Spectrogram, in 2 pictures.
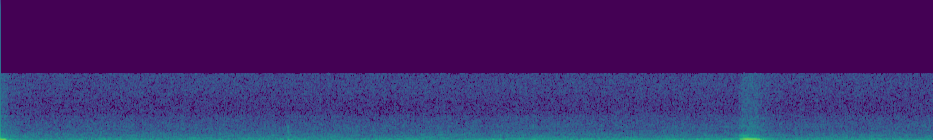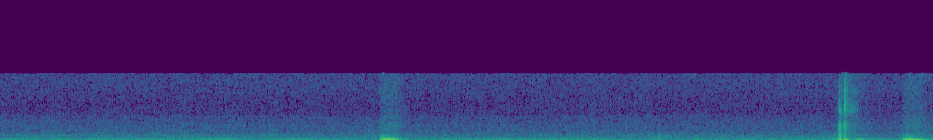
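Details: Maxx, a dog, snoring in a quiet indoor room: brief low rumbling snores recur roughly every three seconds, with faint steady background hiss between breaths.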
